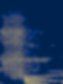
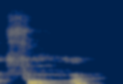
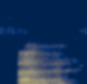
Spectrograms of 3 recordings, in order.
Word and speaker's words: pho: So I come in for a bowl of pho, which I understand is very poorly pronounced. Fur. – Yes, correct. Fur. – Fur.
